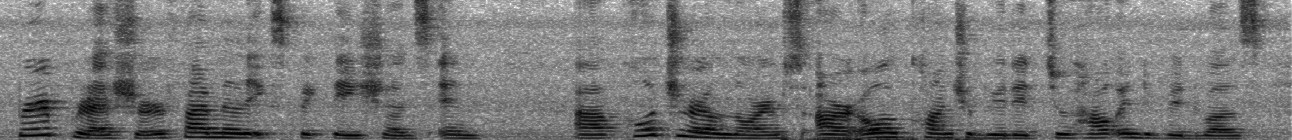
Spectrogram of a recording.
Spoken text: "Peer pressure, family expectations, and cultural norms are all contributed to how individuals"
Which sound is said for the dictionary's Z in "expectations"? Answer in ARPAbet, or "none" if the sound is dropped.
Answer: S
